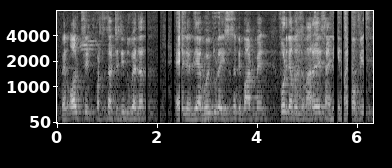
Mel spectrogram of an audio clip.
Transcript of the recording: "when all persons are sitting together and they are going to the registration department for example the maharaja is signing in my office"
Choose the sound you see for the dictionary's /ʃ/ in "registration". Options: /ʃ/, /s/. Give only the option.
/s/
